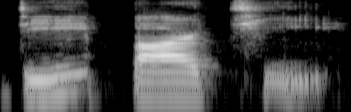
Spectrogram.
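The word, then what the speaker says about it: דִּבַּרְתִּי: It's going to be pronounced dibarti, dibarti, right?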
